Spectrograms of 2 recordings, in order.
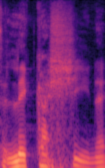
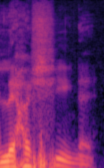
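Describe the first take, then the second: First: Cascine starts with a hard K sound. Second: Cascine starts with a breathy H sound.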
